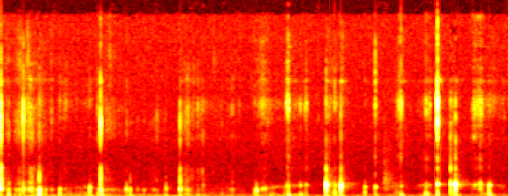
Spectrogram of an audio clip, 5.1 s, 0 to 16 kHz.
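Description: Fingers and nails turn and rub the white plastic screw lid on a small, empty, clear thick glass cosmetic jar. The result is a quiet, close series of sharp clicks and scratchy taps with a faint ring around 900 Hz, each dying out almost instantly.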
